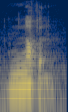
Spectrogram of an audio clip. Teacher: so the 'ing' sound changes to the 'uhn' sound again, so the schwa sound. "Nothin'" And remember, it's relaxed, so it's not stressed.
